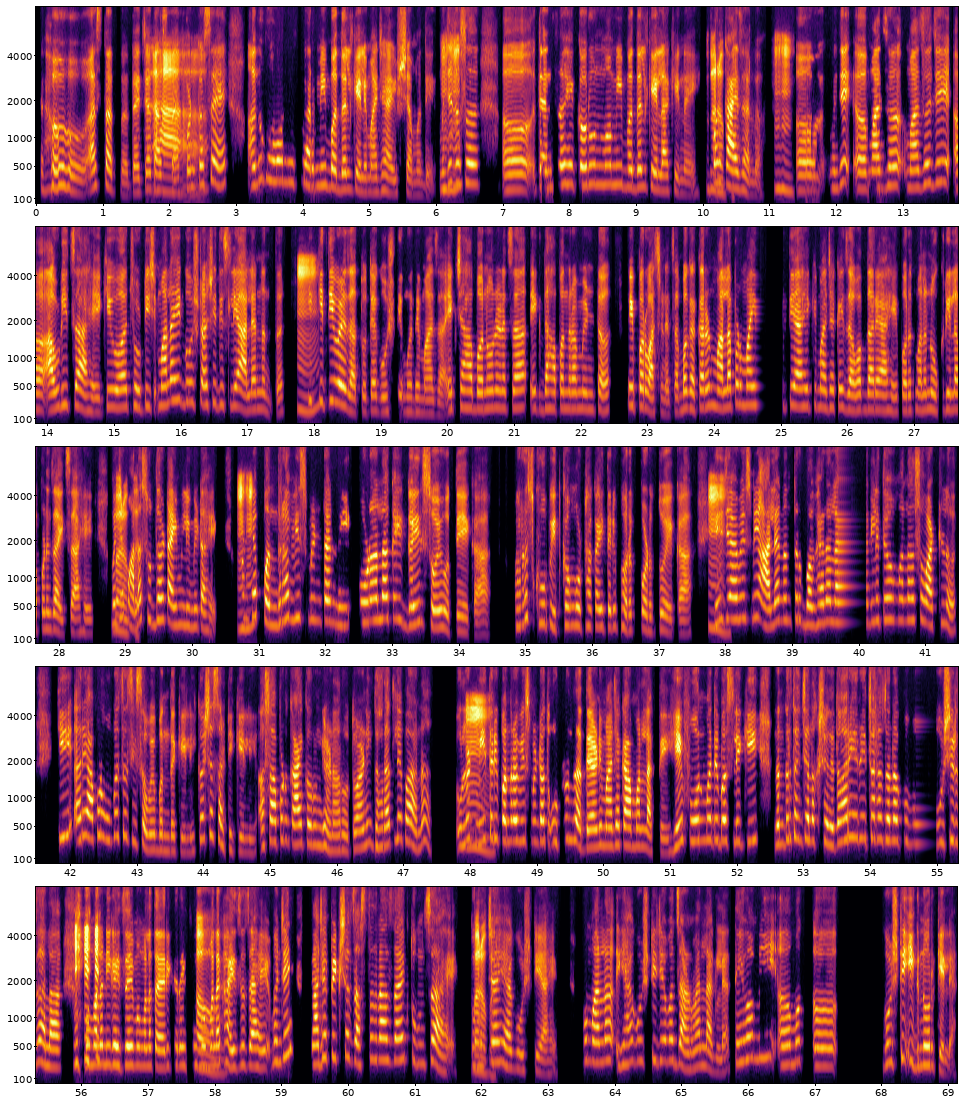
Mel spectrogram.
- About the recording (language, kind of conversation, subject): Marathi, podcast, सकाळचा चहा आणि वाचन तुम्हाला का महत्त्वाचं वाटतं?
- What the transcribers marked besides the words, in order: laughing while speaking: "अ, हो, हो, असतात ना, त्याच्यात असतात"; distorted speech; other background noise; chuckle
